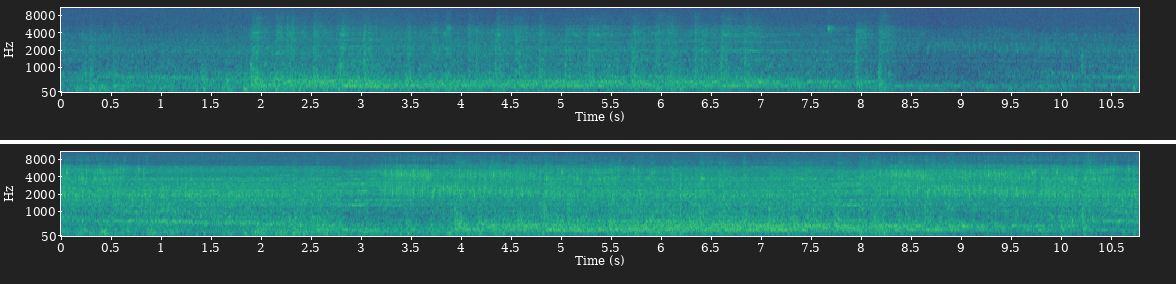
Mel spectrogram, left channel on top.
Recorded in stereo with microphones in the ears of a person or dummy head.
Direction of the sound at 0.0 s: 60° right (ahead or behind).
